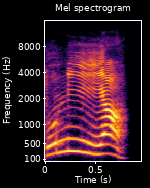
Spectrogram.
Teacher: यह जो य और आ को हम कैसे बोल रहे नासिका से भी बोल रहे हैं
